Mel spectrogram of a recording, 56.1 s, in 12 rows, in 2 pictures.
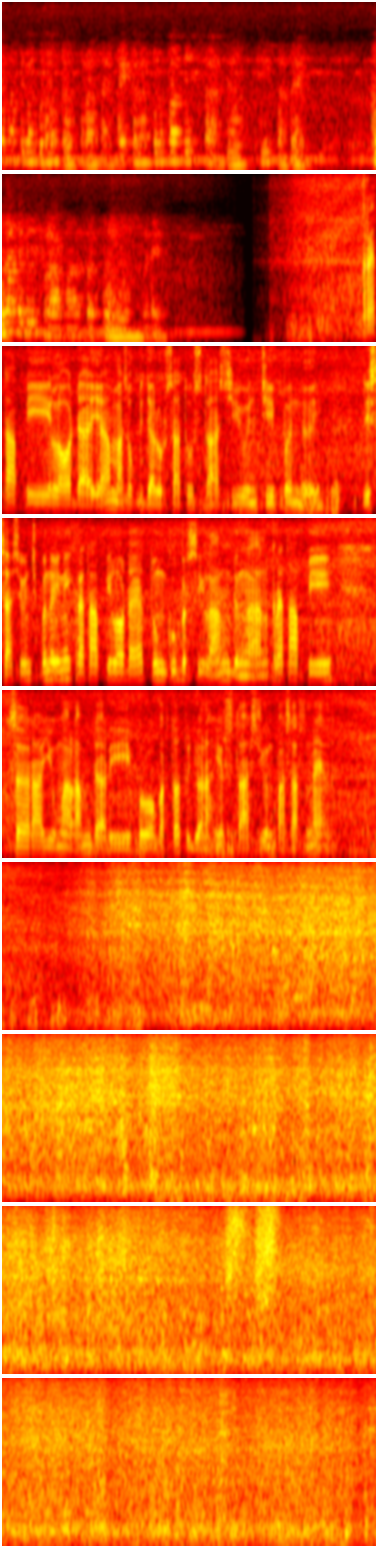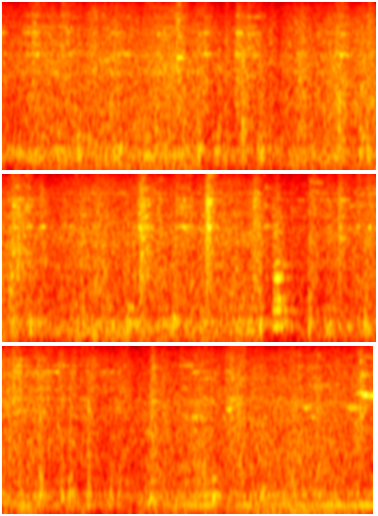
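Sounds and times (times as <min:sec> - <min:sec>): train rumble: 0:07.9 - 0:56.0
train wheels clattering over joints: 0:24.8 - 0:55.0.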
